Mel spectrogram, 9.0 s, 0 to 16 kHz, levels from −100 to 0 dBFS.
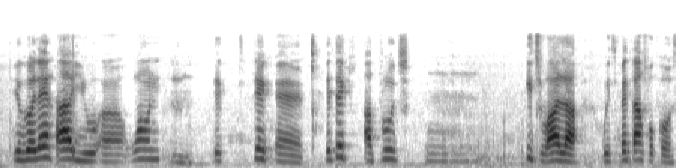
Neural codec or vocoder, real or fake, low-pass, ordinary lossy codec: codec, 16 kHz, 4 kbps, FunCodec, trained on LibriTTS, 50 frames a second; fake; 7.2 kHz; none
